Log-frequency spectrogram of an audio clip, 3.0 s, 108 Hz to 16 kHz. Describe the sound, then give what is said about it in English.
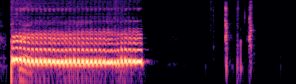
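An old iPhone 3 rings while calling John Oates, a steady, buzzy mid-pitched electronic warble for over a second that then cuts off abruptly, followed by silence and a couple of short, quiet bursts of sound. “Well, there goes ringing.”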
